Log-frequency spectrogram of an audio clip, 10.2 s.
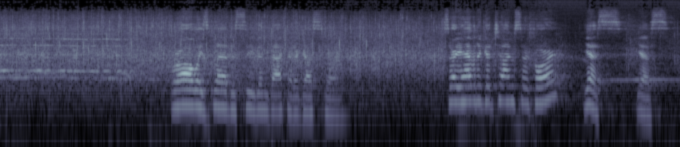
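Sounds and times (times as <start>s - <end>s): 
audience applause: 0.0s - 6.8s
speech: 2.6s - 5.3s, 6.7s - 9.9s.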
